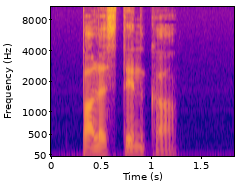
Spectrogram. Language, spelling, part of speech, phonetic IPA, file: Polish, Palestynka, noun, [ˌpalɛˈstɨ̃ŋka], Pl-Palestynka.ogg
